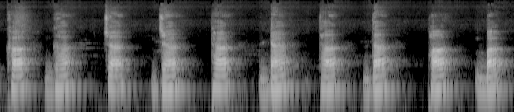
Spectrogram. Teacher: महाप्राण वह वर्ण जिनके उच्चारण में हमें अधिक श्वास की आवश्यकता होती है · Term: महाप्राण ध्वनि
